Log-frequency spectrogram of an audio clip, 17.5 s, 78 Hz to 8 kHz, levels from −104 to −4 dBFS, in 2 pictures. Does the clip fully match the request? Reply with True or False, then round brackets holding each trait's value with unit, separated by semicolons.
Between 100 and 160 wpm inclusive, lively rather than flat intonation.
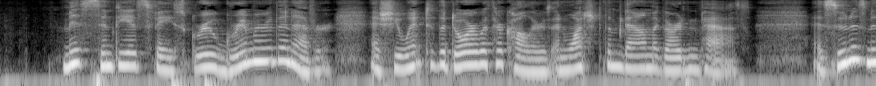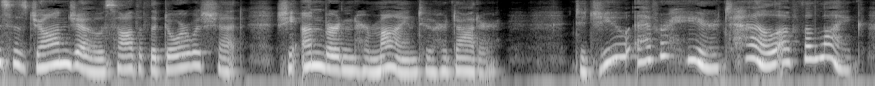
False (170 wpm; 6.1 semitones)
